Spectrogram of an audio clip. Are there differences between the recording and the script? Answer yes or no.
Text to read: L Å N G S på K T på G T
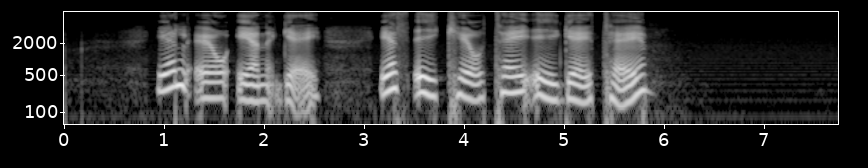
yes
